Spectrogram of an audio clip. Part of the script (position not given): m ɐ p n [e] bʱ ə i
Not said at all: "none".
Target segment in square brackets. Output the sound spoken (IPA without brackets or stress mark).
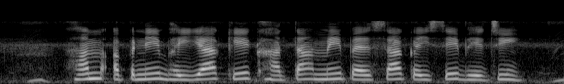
e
